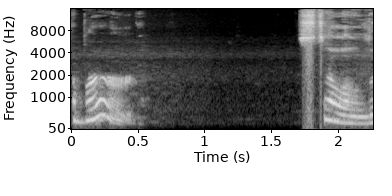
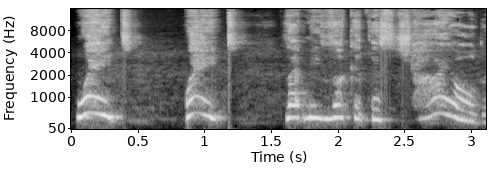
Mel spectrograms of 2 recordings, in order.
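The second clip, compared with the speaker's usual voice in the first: much higher, loud wait wait; urgent call; 10 semitones higher, 4 dB louder than usual. A narrator's reading. Mother bat pushing through the crowd to reach Stella Luna, urgent high call.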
